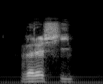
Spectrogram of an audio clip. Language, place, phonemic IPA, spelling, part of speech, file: French, Lyon, /va.la.ki/, Valachie, proper noun, LL-Q150 (fra)-Valachie.wav
- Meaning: Wallachia (a historical region and former principality in Eastern Europe, now part of southern Romania)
